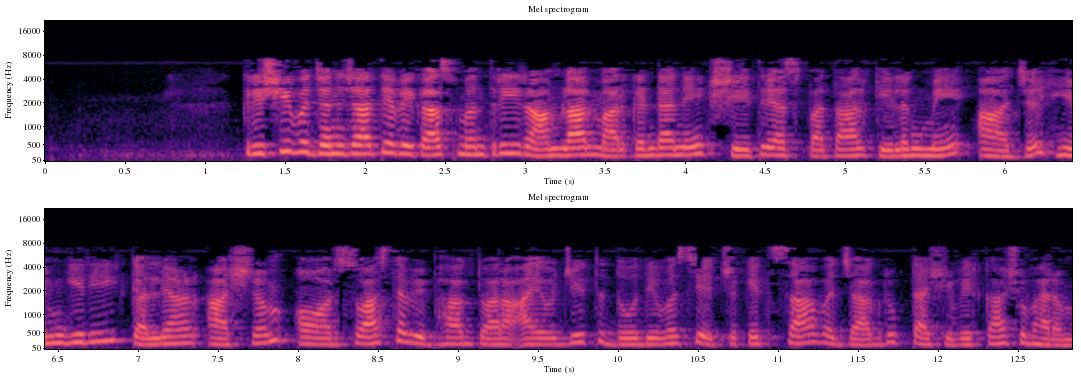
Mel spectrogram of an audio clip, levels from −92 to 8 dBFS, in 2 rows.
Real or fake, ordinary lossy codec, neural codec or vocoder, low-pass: real; Opus, 64 kbps; none; 7.2 kHz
